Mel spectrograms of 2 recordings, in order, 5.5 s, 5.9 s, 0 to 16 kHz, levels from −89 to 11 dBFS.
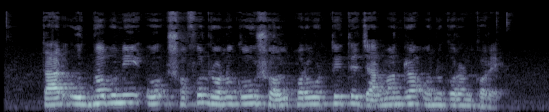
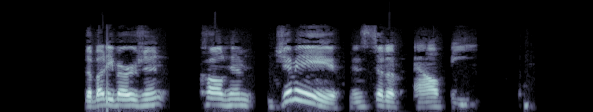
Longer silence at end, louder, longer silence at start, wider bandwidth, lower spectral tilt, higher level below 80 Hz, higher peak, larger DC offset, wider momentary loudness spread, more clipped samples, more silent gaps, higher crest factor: second, 0.5 s vs 0.65 s; second, -24 LUFS vs -14 LUFS; second, 0.45 s vs 0.85 s; first, 11.5 kHz vs 7.4 kHz; first, -7 dB/octave vs -5.5 dB/octave; about the same, -60 dBFS vs -58 dBFS; second, -4 dBFS vs 0 dBFS; neither; second, 8 LU vs 15 LU; neither; second, none vs 1.70-1.99 s, 2.55-2.68 s, 3.45-3.49 s, 4.89-5.18 s; about the same, 20 dB vs 16 dB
